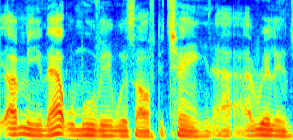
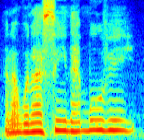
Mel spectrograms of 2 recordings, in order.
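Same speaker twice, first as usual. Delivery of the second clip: normal talking voice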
